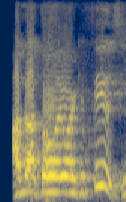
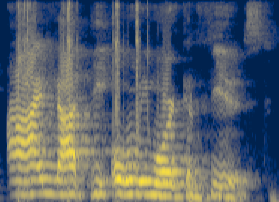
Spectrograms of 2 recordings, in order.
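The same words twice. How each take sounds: First: Fast, loud, high-pitched insistence; quick emphatic repeat. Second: Slow, raised-pitch announcement; drawn-out emphasis. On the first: Comic insisting to the crowd, quick and emphatic. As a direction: rattle it out louder and higher. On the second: Comic telling the crowd what he noticed, slow and emphatic. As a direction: stretch the words out slowly. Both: Shown as a demonstration. Repeats the line two ways.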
